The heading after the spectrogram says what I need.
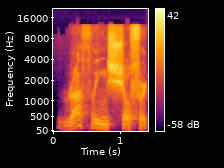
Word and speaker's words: Roethlingshoefer: Very pleased today to have Justin Roethlingshoefer.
